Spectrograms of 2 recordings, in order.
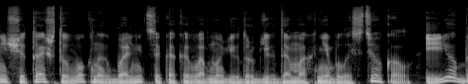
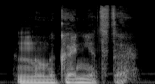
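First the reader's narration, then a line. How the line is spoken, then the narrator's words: Relieved exhale. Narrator (Russian): с облегчением выдохнул Сергей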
